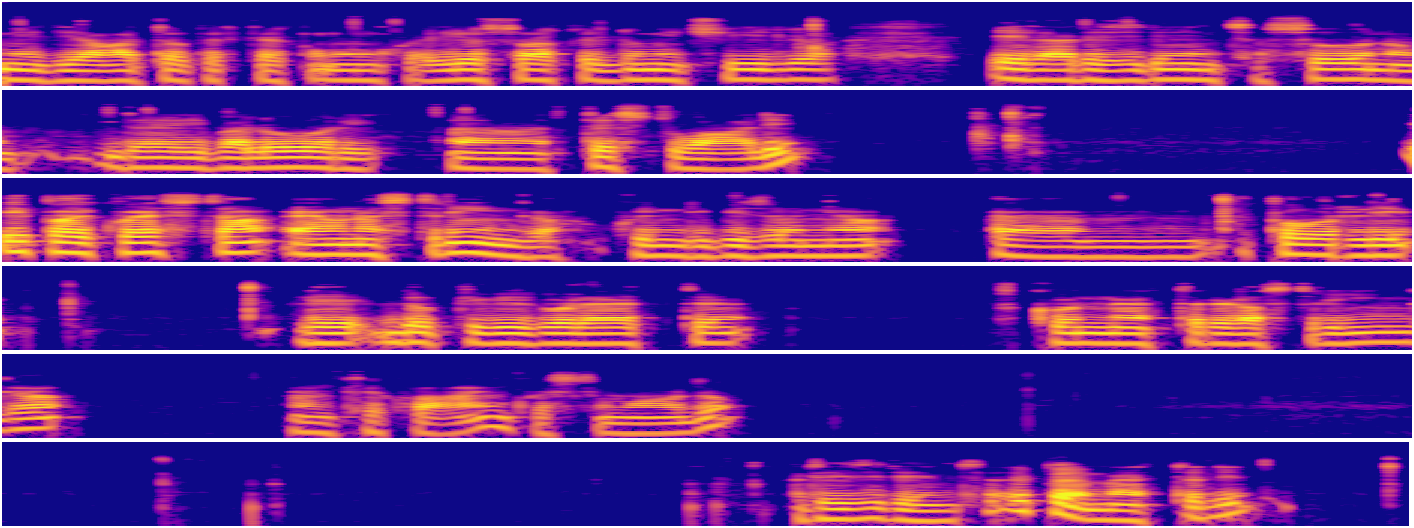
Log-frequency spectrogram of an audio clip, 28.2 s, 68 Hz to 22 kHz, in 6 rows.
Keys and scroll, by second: 0.0 Return, 1.7 BackSpace, 3.9 Return, 5.2 Return, 14.2 @, 15.6 Left, 15.8 ., 16.0-17.2 Right, 17.5 Left, 17.7 Left, 18.0 ., 18.2 Down, 18.4-19.3 Left, 20.2 shift+End, 22.1 @, 22.4 Left, 22.8 Left, 23.0 Right, 23.9 ., 24.0-25.6 Right, 25.6 ..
